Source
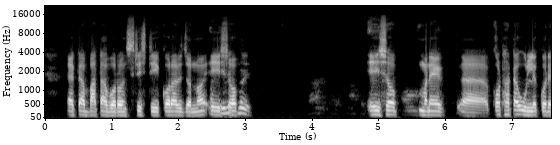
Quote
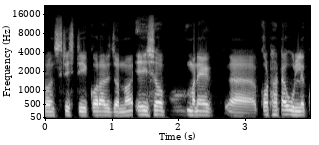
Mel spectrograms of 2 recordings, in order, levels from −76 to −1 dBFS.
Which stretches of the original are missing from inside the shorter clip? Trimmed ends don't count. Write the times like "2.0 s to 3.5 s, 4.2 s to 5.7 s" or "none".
2.4 s to 4.8 s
